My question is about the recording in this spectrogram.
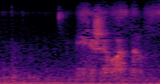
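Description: Near silence: room tone, with one faint, breathy whisper-like sound from a man about a second in.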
